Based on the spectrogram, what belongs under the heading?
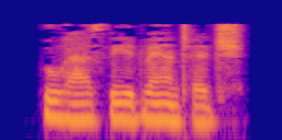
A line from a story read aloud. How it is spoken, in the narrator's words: Instructor Arvid asks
